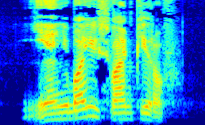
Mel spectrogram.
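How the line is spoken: Snapped. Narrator (Russian): огрызнулась девушка

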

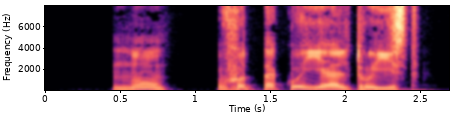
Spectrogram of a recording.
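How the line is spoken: Snorting. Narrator (Russian): хмыкнул я

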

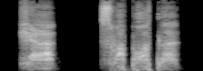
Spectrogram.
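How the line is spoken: Soundless mouthed whisper. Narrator (Russian): одними губами прошептала Лиза

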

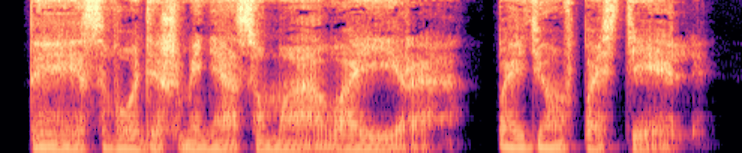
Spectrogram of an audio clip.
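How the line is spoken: Hoarse. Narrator (Russian): хрипло сказал Тай

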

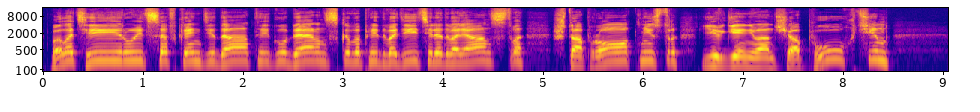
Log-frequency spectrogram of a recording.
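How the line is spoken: Thin loud proclamation. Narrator (Russian): человек в мундире и тонким громким голосом провозглашал

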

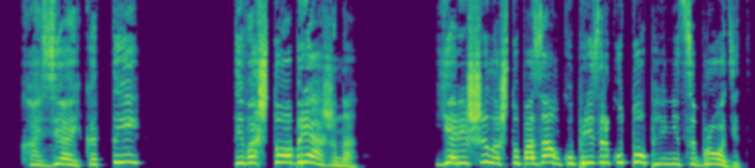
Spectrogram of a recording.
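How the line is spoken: Exclaiming. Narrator (Russian): воскликнула та

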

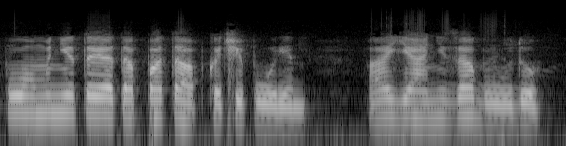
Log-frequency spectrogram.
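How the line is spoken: Spiteful. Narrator (Russian): поп злобно примолвил

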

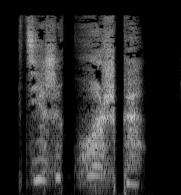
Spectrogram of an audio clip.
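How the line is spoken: Whispered. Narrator (Russian): шепнула Майки

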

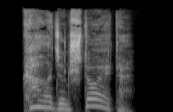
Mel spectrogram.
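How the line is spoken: Exclaimed. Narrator (Russian): воскликнула Сил

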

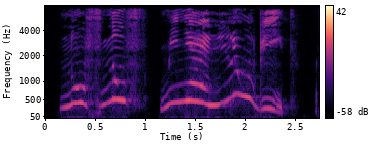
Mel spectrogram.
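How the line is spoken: Heated shouting. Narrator (Russian): распаляясь, закричала Панталоша

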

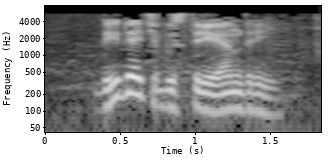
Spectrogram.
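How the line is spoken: Disgusted mutter. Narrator (Russian): брезгливо пробормотал Вайсберг

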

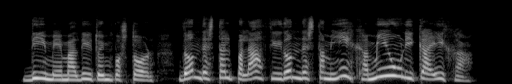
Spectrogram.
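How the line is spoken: Sultan shouting angrily. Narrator (Spanish): el sultán le gritó

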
